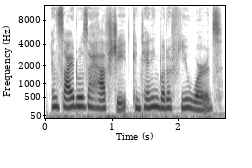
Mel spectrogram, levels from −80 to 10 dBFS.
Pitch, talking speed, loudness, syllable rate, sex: 220 Hz, 220 wpm, -16 LUFS, 5.6 syllables/s, female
